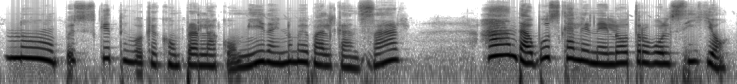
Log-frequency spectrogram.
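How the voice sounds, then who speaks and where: A woman voicing a sweet, stubborn young girl who is selling a cloud, speaking high and innocent. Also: lively intonation, measured pace, mellow, dry recording. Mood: childlike.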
